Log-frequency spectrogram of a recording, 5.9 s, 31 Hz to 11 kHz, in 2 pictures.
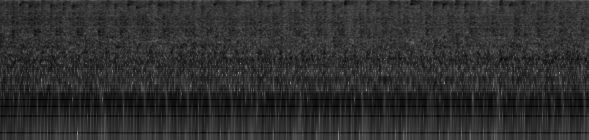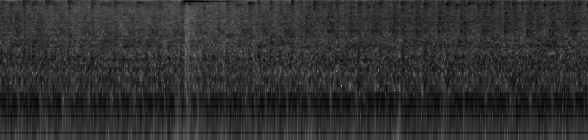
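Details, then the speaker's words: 2004 Harley FLHT 88 Twin Cam touring bike, test run after cam change and tensioner bearing repair: a loud, steady V-twin thump with a loose metallic rattle over it. The rattle is believed to be from the valves, not the cam; cause unconfirmed. "I couldn't hear it over the rattling the valve well hopefully the valve calms down because that's not the cam doing that"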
